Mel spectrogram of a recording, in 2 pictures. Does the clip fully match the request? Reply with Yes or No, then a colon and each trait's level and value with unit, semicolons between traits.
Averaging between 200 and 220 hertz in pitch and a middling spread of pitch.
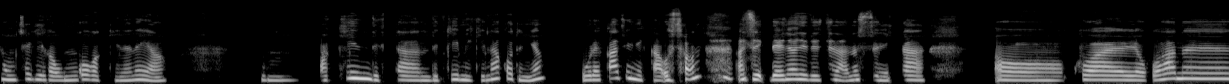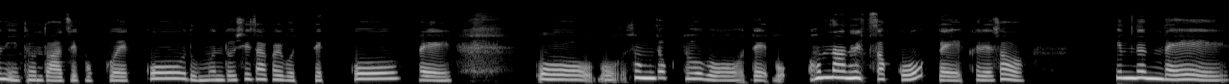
Yes: high, 210 Hz; average, 4.7 semitones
